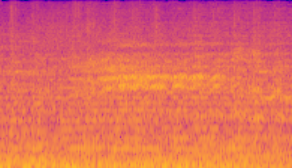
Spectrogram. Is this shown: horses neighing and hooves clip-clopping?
yes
